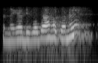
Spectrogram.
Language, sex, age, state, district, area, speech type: Assamese, female, 30-45, Assam, Sivasagar, rural, conversation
